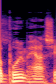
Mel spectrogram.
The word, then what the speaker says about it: Blumhouse: Is it Blumhouse or Bloomhouse? – Oh, Bloomhouse, yeah.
